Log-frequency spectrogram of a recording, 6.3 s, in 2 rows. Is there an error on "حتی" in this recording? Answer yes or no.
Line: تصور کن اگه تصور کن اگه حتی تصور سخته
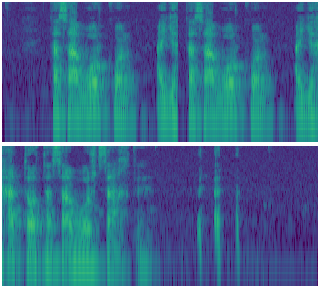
no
